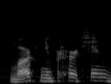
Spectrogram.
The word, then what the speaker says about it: Markneukirchen: Michael here again from GuitarGate, and we are at GUITCON 2018 at the famous Warwick factory in Markneukirchen, Germany. That you pronounced it right.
